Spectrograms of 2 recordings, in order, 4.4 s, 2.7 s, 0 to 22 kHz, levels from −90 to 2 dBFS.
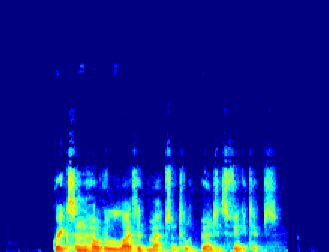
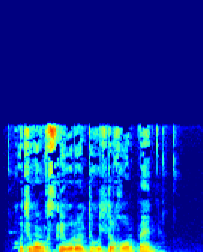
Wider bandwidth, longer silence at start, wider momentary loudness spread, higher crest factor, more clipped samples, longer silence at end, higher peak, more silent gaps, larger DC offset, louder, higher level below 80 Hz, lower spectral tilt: second, 9.2 kHz vs 12 kHz; first, 0.7 s vs 0.25 s; about the same, 16 LU vs 15 LU; about the same, 20 dB vs 22 dB; neither; about the same, 0.75 s vs 0.65 s; about the same, -2 dBFS vs 0 dBFS; neither; neither; about the same, -19 LUFS vs -21 LUFS; about the same, -58 dBFS vs -60 dBFS; about the same, -5 dB/octave vs -4.5 dB/octave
